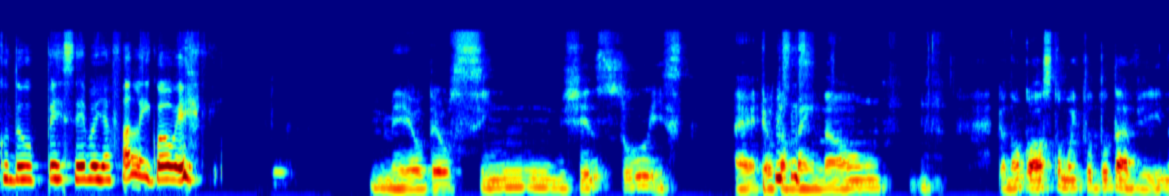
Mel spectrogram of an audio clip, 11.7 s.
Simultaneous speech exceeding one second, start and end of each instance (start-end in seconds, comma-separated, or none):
none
